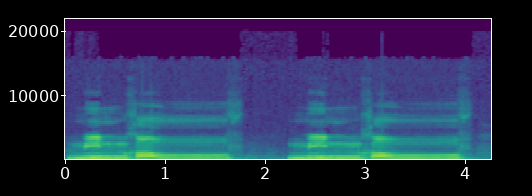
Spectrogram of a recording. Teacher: من خوف पढ़ देते हैं मिन खौफिन, मिन खौफ, ये गलती है, इस गलती को आपने दुरुस्त करना है, आखिरी वाली हरकत को गिरा देना है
